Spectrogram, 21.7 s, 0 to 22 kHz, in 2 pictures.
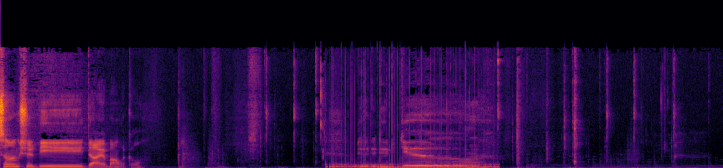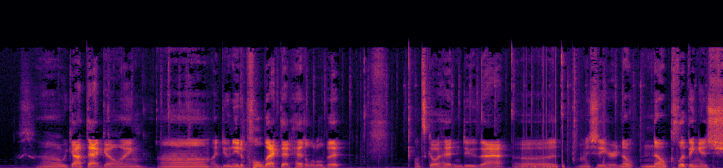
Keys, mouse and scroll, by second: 4.7-7.5 drag, 8.5 KP_0, 9.7-10.4 scroll down 4, 14.3 KP_0, 15.8-16.3 scroll down 2, 18.5 click, 19.7 KP_0, 21.6-21.7 drag.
